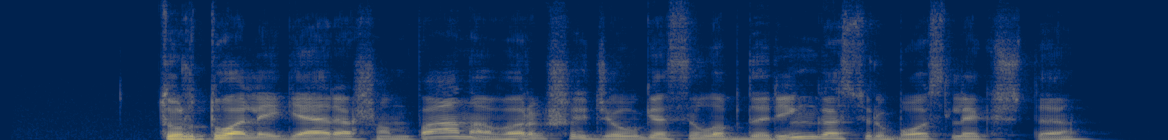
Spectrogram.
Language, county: Lithuanian, Šiauliai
